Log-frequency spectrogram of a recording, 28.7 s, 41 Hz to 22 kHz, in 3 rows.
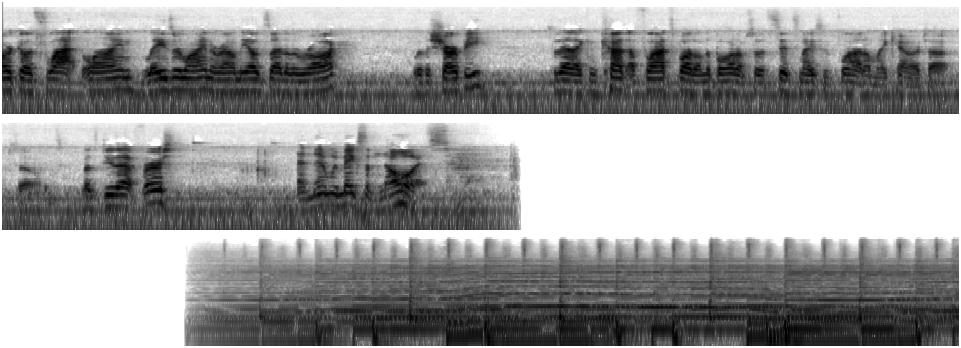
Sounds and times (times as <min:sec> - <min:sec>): Speech: 0:00.0 - 0:03.4, 0:04.2 - 0:04.8, 0:05.5 - 0:11.3, 0:12.6 - 0:14.2.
